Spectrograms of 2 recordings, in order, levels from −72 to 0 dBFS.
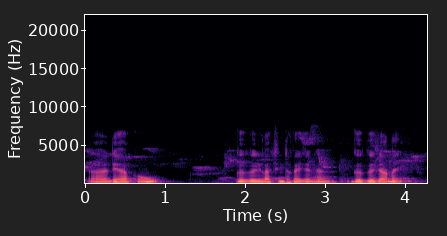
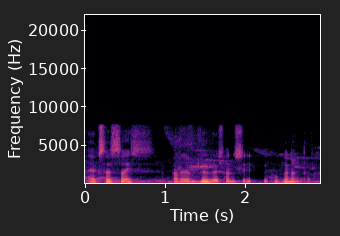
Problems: constant background noise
